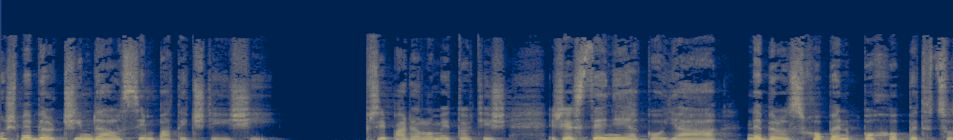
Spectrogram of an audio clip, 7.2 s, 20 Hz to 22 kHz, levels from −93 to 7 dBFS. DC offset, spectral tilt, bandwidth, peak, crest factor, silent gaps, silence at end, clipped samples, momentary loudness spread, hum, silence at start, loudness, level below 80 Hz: under 0.1%; -4.5 dB/octave; 17 kHz; -8 dBFS; 18 dB; 2.30-2.36 s; 0 s; under 0.1%; 9 LU; none; 0 s; -26 LUFS; -60 dBFS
